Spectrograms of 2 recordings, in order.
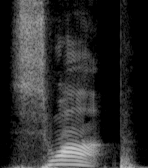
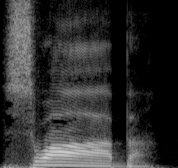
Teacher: B at the end which is a voice consonant it actually makes the vowel longer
